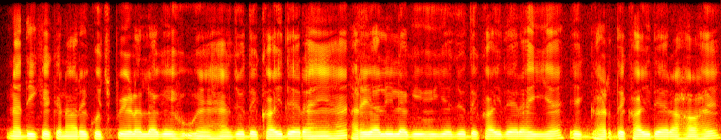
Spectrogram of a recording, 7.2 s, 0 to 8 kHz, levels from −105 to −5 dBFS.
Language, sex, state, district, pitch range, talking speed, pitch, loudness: Hindi, male, Bihar, Begusarai, 115-120 Hz, 235 wpm, 120 Hz, -15 LUFS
